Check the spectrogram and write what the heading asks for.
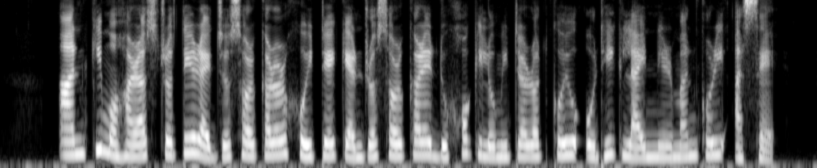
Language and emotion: Assamese, neutral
